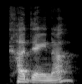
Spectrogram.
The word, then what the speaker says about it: Kadena: is based on the Spanish word for chain which uh starts with a C instead of a k c a okay e-n-a and so my recollection is that we decided to say the Spanish pronunciation is the one that we are going to go with which would be kadena um but I think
